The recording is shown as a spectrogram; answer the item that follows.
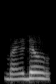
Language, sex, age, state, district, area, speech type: Assamese, female, 30-45, Assam, Golaghat, urban, conversation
